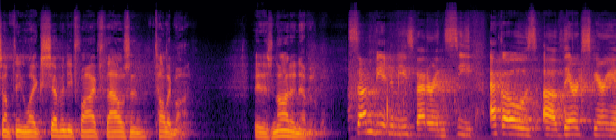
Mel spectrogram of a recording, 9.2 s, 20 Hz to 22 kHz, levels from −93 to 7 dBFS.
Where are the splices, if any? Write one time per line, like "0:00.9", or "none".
0:05.2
